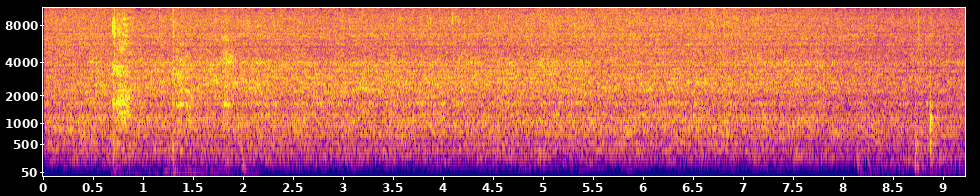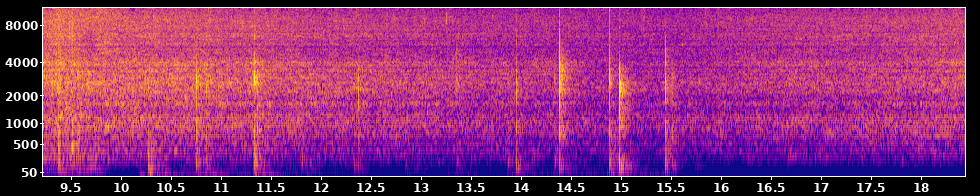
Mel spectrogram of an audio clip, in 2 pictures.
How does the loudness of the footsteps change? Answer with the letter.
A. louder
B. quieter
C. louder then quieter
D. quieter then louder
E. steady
D.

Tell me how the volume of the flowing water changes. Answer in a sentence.
The volume of the flowing water goes down.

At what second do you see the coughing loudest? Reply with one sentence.
The volume of the coughing peaks at 1 second.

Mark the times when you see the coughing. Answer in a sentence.
The coughing can be heard from 0.7 to 2.2 s.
